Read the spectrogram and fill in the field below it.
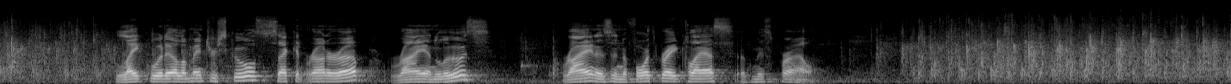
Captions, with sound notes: Lakewood Elementary School. Second runner up, Ryan Lewis. Ryan is in the fourth grade class of Miss Praul. (audience applauding)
